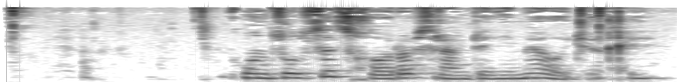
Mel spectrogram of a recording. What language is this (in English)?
Georgian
